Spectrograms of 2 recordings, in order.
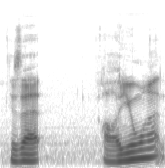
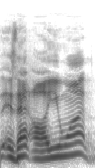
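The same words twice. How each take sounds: First: It sounds creepy and suggestive. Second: It sounds genuinely surprised.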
